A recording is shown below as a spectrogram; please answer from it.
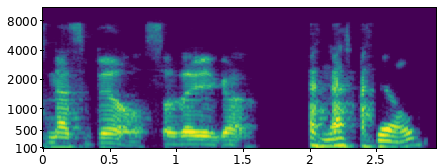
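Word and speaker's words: Næstved: FoG Naestved. Team FoG Naestved. Naestved. Yeah. And actually over here it's pronounced Naestville.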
